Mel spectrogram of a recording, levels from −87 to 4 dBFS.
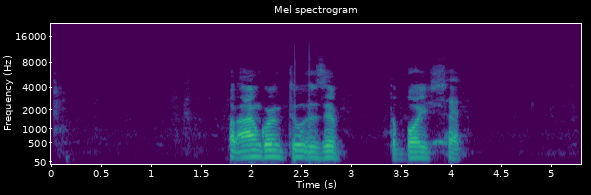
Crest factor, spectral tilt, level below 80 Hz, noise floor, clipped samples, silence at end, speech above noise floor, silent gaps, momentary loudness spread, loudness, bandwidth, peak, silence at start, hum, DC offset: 24 dB; -6.5 dB/octave; -74 dBFS; -79 dBFS; under 0.1%; 1.2 s; 50 dB; none; 13 LU; -30 LUFS; 9.4 kHz; -10 dBFS; 1.8 s; none; under 0.1%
